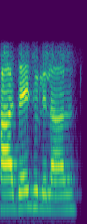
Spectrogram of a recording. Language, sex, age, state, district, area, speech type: Sindhi, female, 45-60, Maharashtra, Akola, urban, conversation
